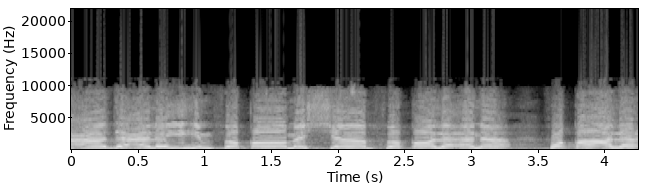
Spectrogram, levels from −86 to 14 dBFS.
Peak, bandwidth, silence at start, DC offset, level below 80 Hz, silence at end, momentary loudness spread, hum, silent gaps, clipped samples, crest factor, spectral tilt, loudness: 0 dBFS; 11.5 kHz; 0 s; under 0.1%; -28 dBFS; 0 s; 4 LU; none; none; 0.4%; 6 dB; -2 dB/octave; -6 LUFS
